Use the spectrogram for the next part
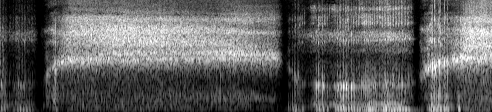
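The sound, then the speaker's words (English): A dog snores loudly, long raspy drawn-out breaths with a faint growly rumble, separated by short pauses, with no one talking. “I was going to put my own snoring in there.”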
